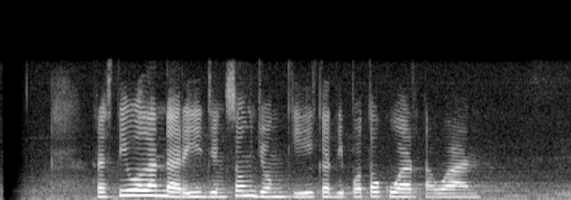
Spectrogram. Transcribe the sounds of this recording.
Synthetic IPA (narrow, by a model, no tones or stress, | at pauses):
rɛst̪iwɔlandaɾid͡ʒɨŋsɔŋd͡ʒɔŋkikadipɔt̪ɔkuwart̪awan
